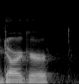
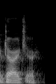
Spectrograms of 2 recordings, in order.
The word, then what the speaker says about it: Darger: you and the Henri darker it's darker or Darger well I think darker many people say Darger and I Henry Wessels corrected me this morning so I'm gonna go with with a hard G yeah I've heard both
